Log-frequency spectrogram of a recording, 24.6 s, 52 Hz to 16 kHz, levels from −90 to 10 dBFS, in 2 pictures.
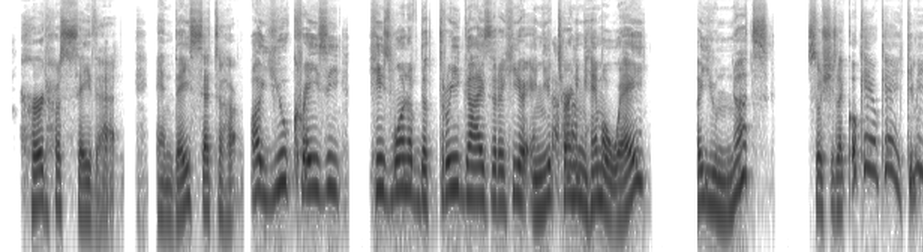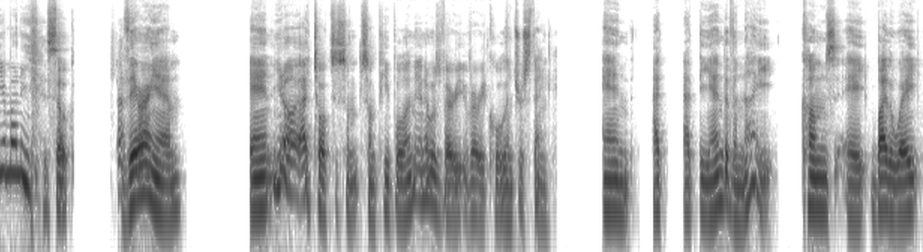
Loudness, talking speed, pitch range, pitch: -19 LUFS, 175 wpm, 130-215 Hz, 155 Hz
